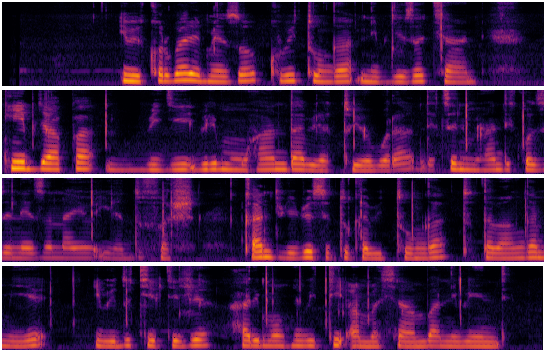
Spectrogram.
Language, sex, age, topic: Kinyarwanda, female, 18-24, government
